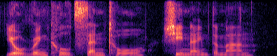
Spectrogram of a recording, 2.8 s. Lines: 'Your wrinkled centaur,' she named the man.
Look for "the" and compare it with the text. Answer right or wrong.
right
